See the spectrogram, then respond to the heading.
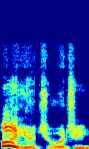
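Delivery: terrifying, creepy clown voice, high and loud. Discussing a remake, the speaker quotes Pennywise in his terrifying clown voice. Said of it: "the most terrifying clown voice ever, where he's just like".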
